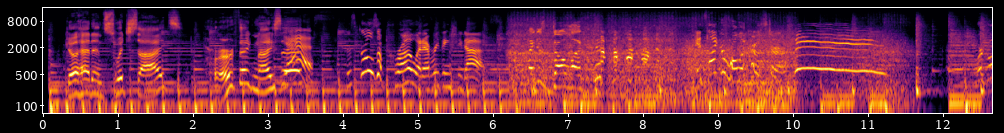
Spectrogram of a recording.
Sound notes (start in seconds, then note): 7.2 both laughing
